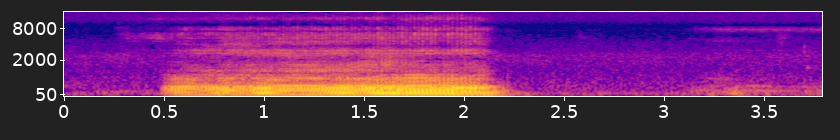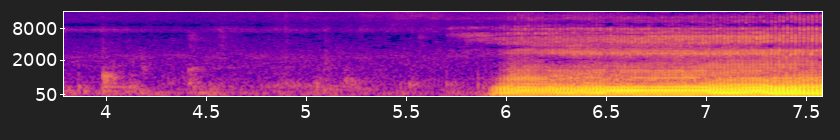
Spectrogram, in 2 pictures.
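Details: Sleeping Dogue de Bordeaux (French Mastiff) puppy snoring: two long, loud, rumbling snores with a quiet gap between; ordinary snoring.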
